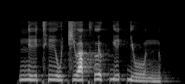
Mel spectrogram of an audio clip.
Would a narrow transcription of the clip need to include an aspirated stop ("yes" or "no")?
yes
